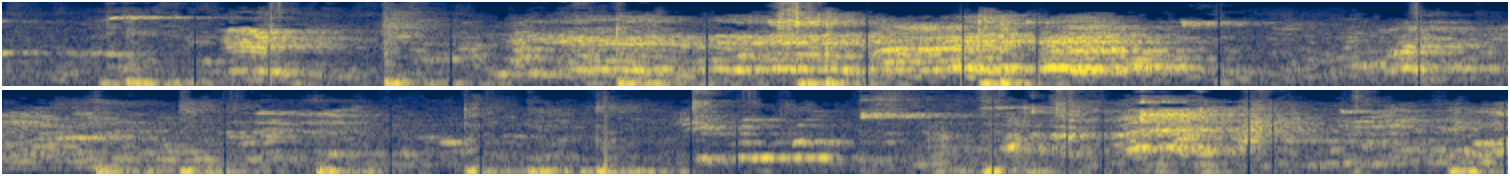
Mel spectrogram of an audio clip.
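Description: A crowd of young people chatters in the background.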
